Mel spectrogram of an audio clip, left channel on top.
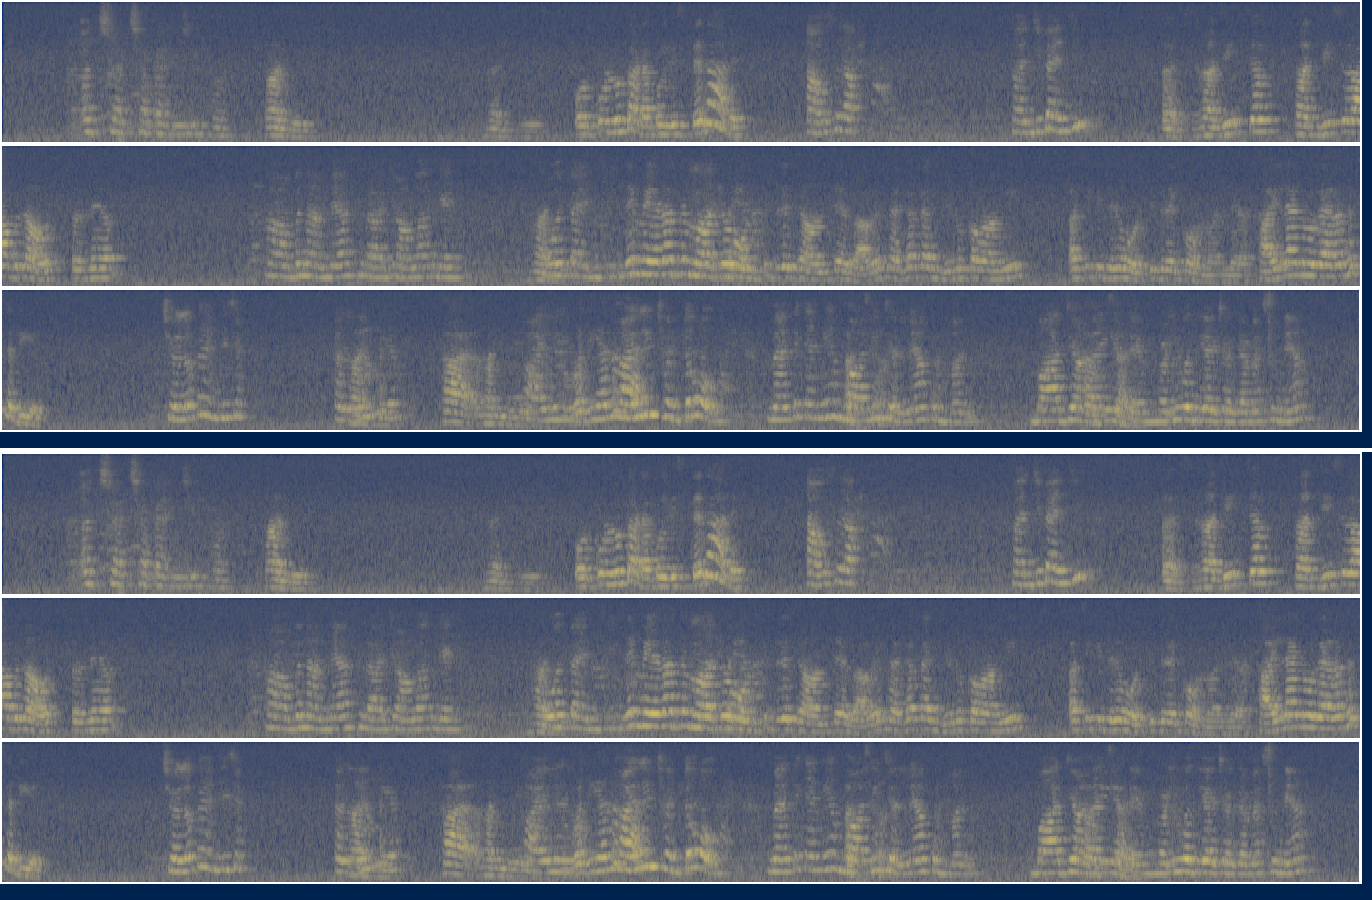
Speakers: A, on the left; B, on the right.
A: ਅੱਛਾ, ਅੱਛਾ ਭੈਨ ਜੀ।
B: ਹਾਂ, ਹਾਂਜੀ। ਹਾਂਜੀ, ਹੋਰ ਕੁੱਲੂ ਤੂਆਡਾ ਕੋਈ ਰਿਸ਼ਤੇਦਾਰ ਏ?
A: ਓ ਸਲਾਅ <inaudible> ਹਾਂਜੀ ਭੈਨ ਜੀ?
B: ਅੱਛਾ ਹਾਂਜੀ ਚਲ ਹਾਂਜੀ ਸਲਾਹ ਬਨਾਓ ਚੱਲਨੇ ਆਂ।
A: ਹਾਂ, ਬਨਾਨੇ ਆਂ ਸਲਾਅ, ਜਾਵਾਂਗੇ।
B: ਹਾਂਜੀ,
A: ਹੋਰ ਭੈਣ ਜੀ
B: ਨੀ ਮੇਰਾ ਤੇ
A: ਕੀ
B: ਮਨ
A: ਕਰਦੇ
B: ਹੋਰ
A: ਪਿਓ
B: ਕਿਧਰੇ ਜਾਨ ਤੇ ਹੈਗਾ ਵੇ, ਮੈਂ ਕੇਆ ਭੈਨ ਜੀ ਨੂੰ ਕਵਾਂਗੀ, ਅਸੀ ਕਿਦਰੇ ਹੋਰ ਕਿਦਰੇ ਘੁੰਮ ਆਂਨੇ ਆ। ਥਾਈਲੈਂਡ ਵਗੈਰਾ ਨਾ ਚਲੀਏ?
A: ਚਲੋ ਭੈਨ ਜੀ ਚ ਚਲਨਾ
B: ਹਾਂਜੀ
A: ਹੈ ਵਈ,
B: ਥਾ ਹਾਂਜੀ
A: ਥਾਈਲੈਂਡ,
B: ਵਧੀਆ ਨਾ
A: ਥਾਈਲੈਂਡ ਛੱਡੋ ਮੈਂ ਤੇ ਕੈਹਨੀ ਆਂ ਬਾਲੀ
B: ਅੱਛਾ
A: ਚੱਲਨੇ ਆ ਘੁੰਮਨ, ਬਾਹਰ ਜਾਨਾ
B: ਅੱਛਾ
A: ਈ ਏ ਤੇ।
B: ਜੀ
A: ਬੜੀ ਵਦੀਆ ਜਗਹ ਐ, ਮੈਂ ਸੁਨੇਆ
